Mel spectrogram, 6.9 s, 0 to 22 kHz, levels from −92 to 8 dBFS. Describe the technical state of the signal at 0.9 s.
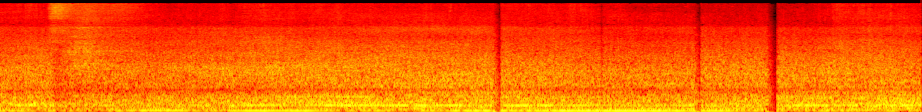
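At 0.9 s the signal is intact, with no dropout, clipping, distortion or other audible fault in the sound at that point.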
